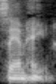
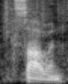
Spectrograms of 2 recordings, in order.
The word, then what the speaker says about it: Samhain: Or Samhain, depending on the pronunciation and if you're well-versed in the enunciations. Yeah. Most people would say Sam Hain, and then those who know the Celtic would say Samhain.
